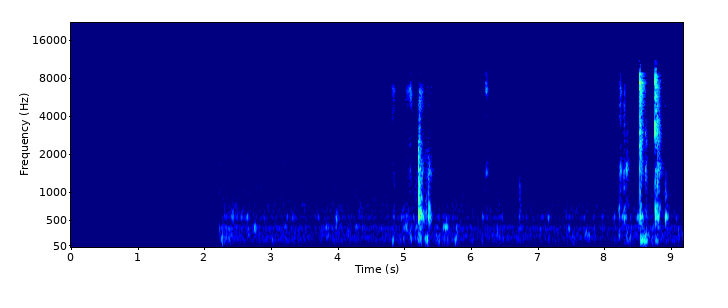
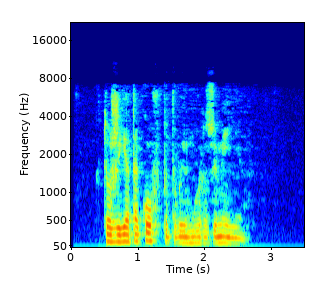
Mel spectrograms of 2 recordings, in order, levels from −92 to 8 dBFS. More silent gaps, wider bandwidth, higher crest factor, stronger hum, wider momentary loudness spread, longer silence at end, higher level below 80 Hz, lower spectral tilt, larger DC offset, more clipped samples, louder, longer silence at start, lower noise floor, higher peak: neither; first, 11 kHz vs 7.6 kHz; first, 34 dB vs 18 dB; neither; first, 26 LU vs 10 LU; second, 0.25 s vs 0.9 s; second, under -90 dBFS vs -50 dBFS; second, 0 dB/octave vs -6.5 dB/octave; neither; neither; second, -41 LUFS vs -19 LUFS; first, 4.8 s vs 0.5 s; first, -79 dBFS vs -62 dBFS; second, -18 dBFS vs -2 dBFS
